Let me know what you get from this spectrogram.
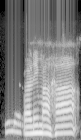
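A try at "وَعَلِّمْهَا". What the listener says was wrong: Fi'il amr itu harus sukun huruf terakhirnya. Wa'alimha.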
